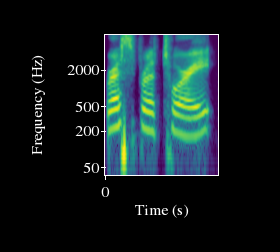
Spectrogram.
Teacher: in this word we're not even going to say the i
